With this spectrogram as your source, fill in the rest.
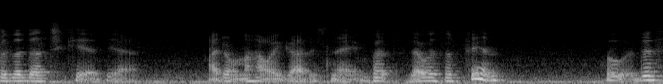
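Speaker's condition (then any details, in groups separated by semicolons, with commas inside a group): Parkinson's disease; Parkinson's for 5 years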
